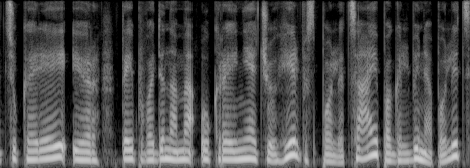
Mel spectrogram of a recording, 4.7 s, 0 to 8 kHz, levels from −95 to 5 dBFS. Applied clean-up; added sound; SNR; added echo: none; none; none; none.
